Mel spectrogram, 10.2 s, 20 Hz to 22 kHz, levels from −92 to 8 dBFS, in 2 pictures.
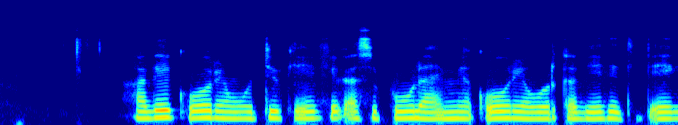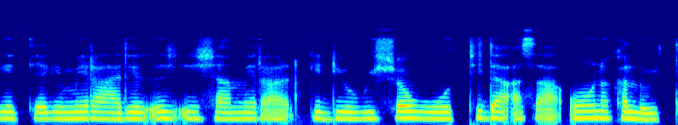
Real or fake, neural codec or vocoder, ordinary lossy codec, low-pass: fake; codec, 16 kHz, 2 kbps, X-Codec, WavLM features, trained on Multilingual LibriSpeech; Opus, 32 kbps; 7.2 kHz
